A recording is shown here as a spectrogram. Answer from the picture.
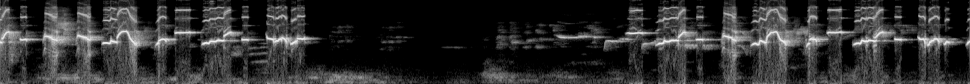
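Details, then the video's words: Oriental magpie-robin song used as a lure to make birds respond quickly and spread their tails; loud bursts of varied whistles, sharp chips and rising slurs, a quiet pause midway, then the rapid varied phrases resume. "PANCINGAN KACER INI BIKIN CEPAT RESPONESHIFT || AUTO RAJIN BUKA EKOR GAMPANG NYAUT"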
